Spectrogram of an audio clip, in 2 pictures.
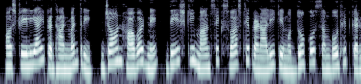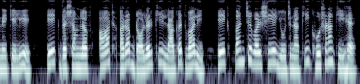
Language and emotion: Hindi, neutral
